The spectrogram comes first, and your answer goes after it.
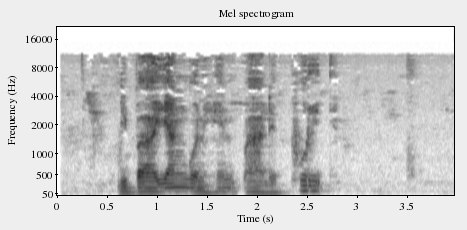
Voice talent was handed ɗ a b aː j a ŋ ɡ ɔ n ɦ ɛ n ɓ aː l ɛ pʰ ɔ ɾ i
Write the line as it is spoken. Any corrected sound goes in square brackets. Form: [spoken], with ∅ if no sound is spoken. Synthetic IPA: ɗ [i] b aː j a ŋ ɡ ɔ n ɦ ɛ n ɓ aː l ɛ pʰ [u] ɾ i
